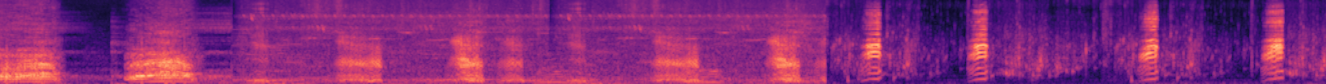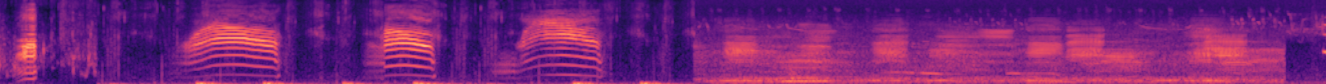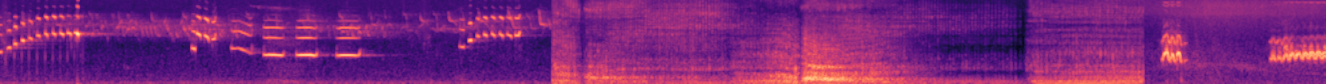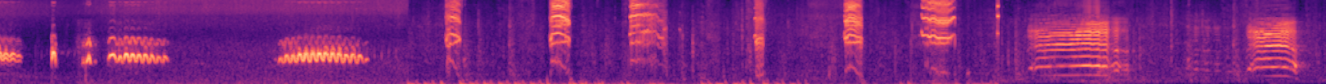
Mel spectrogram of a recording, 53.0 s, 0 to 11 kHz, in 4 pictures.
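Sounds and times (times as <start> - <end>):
low rough animal call: 0.0 - 8.3, 20.2 - 26.1, 32.0 - 41.5, 46.1 - 46.5, 47.3 - 48.4, 49.0 - 49.4
gliding animal chirps: 0.2 - 8.3, 31.1 - 36.6, 44.2 - 44.4, 45.3 - 45.5, 46.1 - 46.5, 47.3 - 48.4, 49.0 - 49.4
short repeated animal calls: 1.6 - 8.3, 44.2 - 44.4, 45.3 - 45.5, 46.1 - 46.5, 47.3 - 48.4, 49.0 - 49.4.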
